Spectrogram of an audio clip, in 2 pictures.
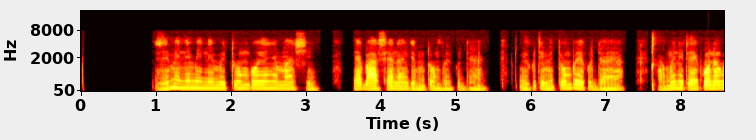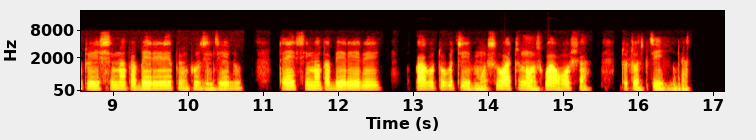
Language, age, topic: Ndau, 18-24, health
